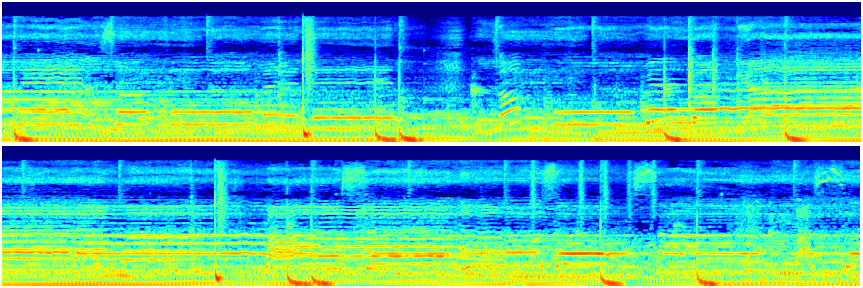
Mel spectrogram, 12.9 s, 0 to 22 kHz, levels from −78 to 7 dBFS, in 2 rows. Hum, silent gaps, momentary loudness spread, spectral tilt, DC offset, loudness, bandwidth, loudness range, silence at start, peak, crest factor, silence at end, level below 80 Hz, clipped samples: none; none; 5 LU; -5 dB/octave; under 0.1%; -15 LUFS; 15.5 kHz; 3 LU; 0 s; 0 dBFS; 14 dB; 0 s; -20 dBFS; under 0.1%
